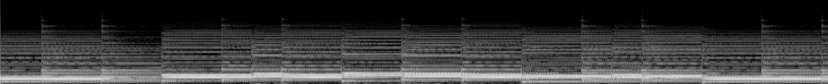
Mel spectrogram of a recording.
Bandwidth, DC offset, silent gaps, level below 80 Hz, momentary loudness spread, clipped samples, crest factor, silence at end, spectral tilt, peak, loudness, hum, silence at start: 6.8 kHz; under 0.1%; none; -58 dBFS; 3 LU; under 0.1%; 10 dB; 0 s; -8.5 dB/octave; -2 dBFS; -13 LUFS; none; 0 s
